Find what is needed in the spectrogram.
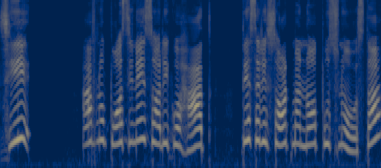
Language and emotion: Nepali, disgusted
